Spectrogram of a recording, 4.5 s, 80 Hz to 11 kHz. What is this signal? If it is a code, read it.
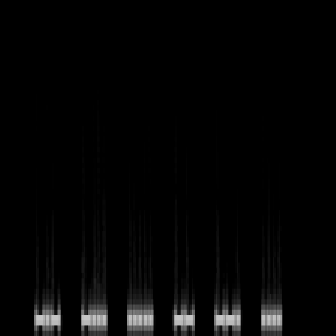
Morse code, heard as a keyed tone, about 36 wpm, spaced as for 20 wpm, 700 Hz. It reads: KB5MGH
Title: USA Call Signs - 6 Characters - 3x Character Spacing - 35wpm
